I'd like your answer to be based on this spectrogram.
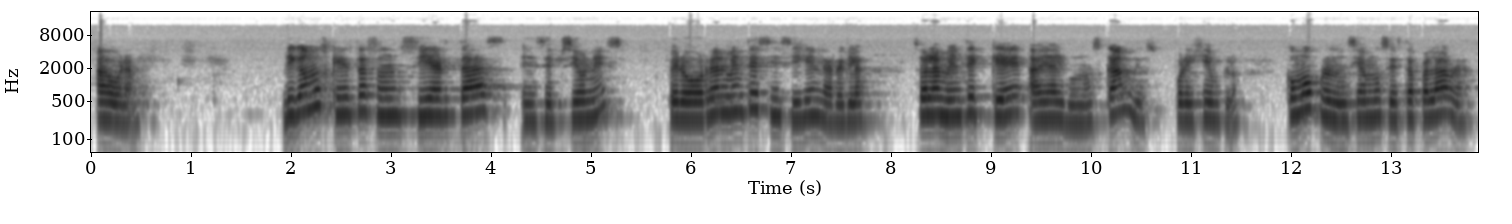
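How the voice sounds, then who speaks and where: A woman teaching English grammar, explaining patiently and pronouncing example words slowly and clearly. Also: sits high. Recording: dull lo-fi sound.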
